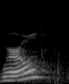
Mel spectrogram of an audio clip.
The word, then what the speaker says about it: world: today we are going to learn how to pronounce the word world and solve all those issues around this word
